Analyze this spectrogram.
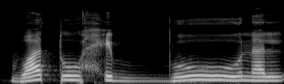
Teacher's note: وَتَأْكُلُونَ التُّرَاثَ أَكْلًا لَمًّا وَتُحِبُّونَ, ہا کو حلق سے پڑھیں, با کی شد پہ دیر لگائیں, واو ساکن کو کھینچیں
